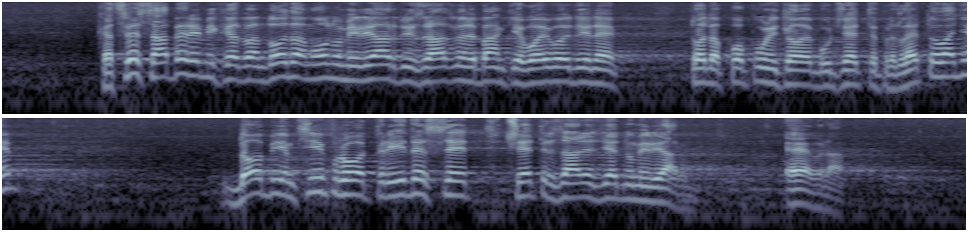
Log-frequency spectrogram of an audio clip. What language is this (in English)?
Serbian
